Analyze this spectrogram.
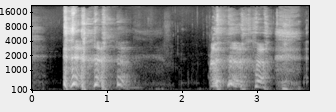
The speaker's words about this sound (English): I'm not coughing comically.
